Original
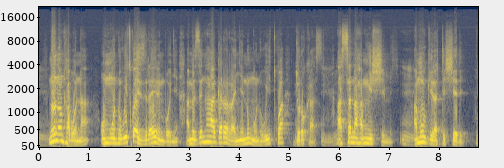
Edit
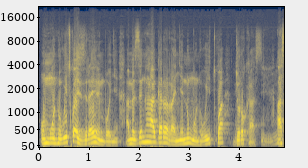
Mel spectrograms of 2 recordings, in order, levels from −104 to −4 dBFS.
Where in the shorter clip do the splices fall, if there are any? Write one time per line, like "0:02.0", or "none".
none

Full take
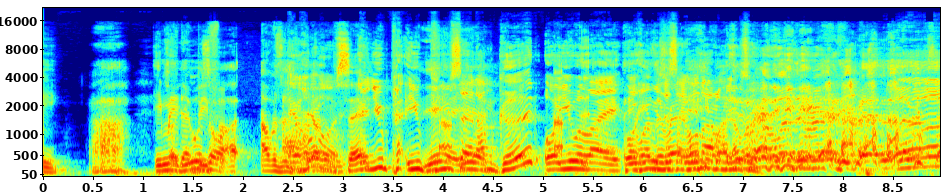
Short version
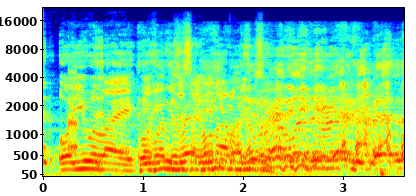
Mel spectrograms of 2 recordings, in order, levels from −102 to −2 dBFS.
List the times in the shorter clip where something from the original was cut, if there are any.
none

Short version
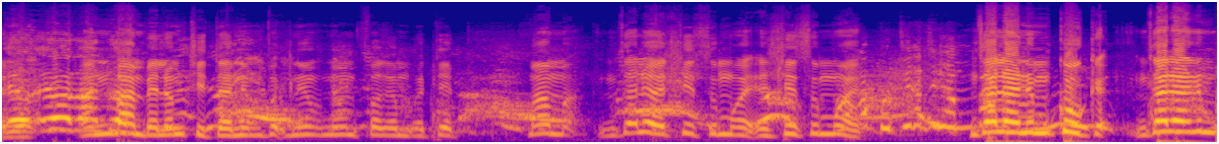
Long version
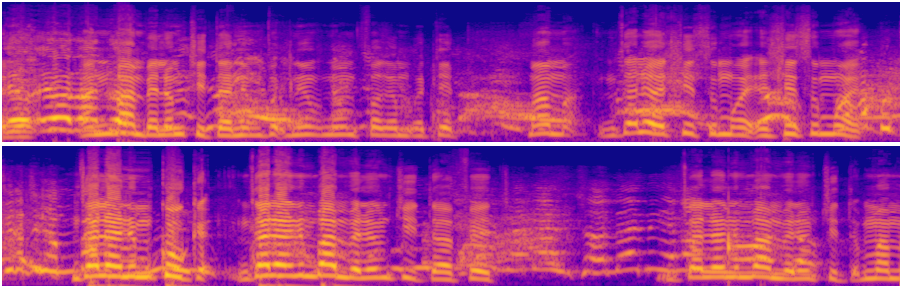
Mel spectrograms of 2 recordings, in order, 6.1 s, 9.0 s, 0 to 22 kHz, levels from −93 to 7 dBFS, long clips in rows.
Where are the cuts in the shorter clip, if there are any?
none

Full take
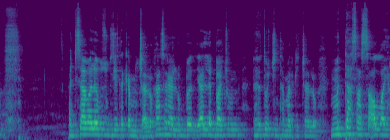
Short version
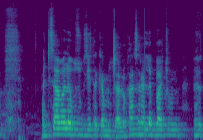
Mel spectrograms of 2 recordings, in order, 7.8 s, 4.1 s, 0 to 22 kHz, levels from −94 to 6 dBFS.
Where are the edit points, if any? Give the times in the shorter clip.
0:01.1
0:02.9

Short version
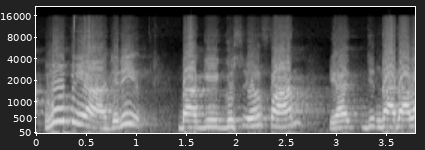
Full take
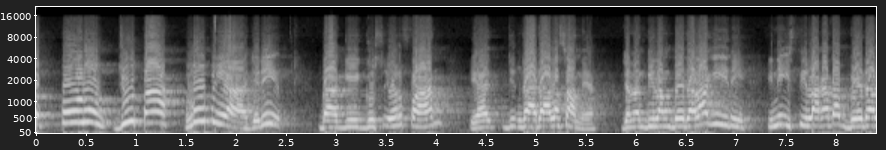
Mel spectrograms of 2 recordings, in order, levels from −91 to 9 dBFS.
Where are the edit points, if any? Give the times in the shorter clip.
none

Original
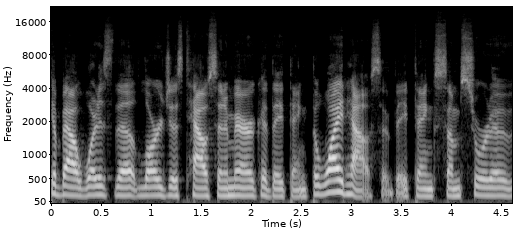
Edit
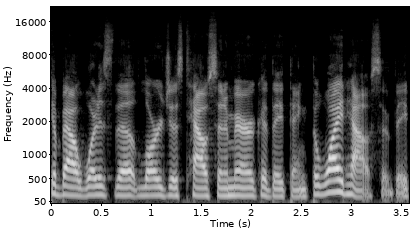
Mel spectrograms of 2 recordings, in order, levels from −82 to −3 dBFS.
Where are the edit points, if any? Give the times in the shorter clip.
none

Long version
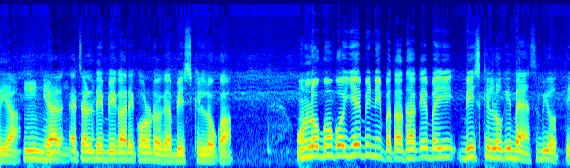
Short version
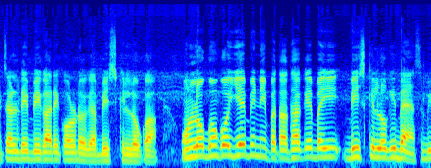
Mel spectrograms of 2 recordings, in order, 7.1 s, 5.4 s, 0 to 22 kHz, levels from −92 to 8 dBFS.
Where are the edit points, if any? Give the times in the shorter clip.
0:02.1

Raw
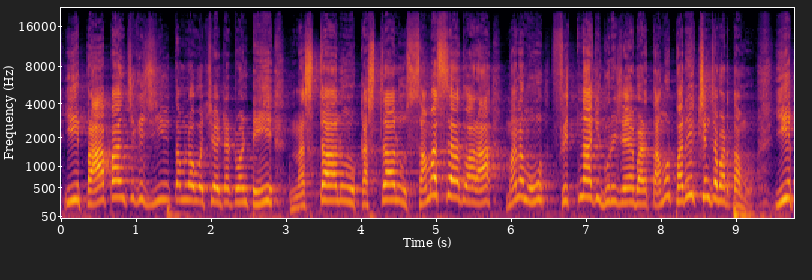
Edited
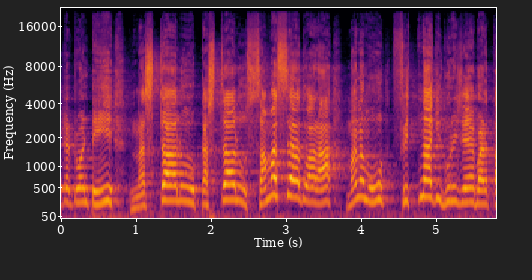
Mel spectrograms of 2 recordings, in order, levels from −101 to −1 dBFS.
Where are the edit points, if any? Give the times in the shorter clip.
none

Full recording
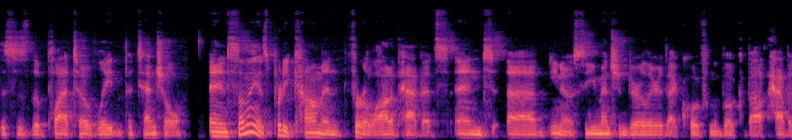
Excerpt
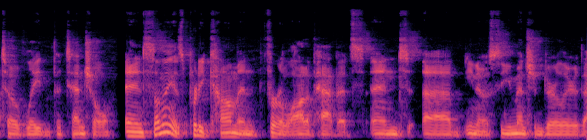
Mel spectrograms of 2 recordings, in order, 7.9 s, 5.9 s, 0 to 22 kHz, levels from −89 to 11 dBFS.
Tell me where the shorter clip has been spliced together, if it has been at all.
0:01.1

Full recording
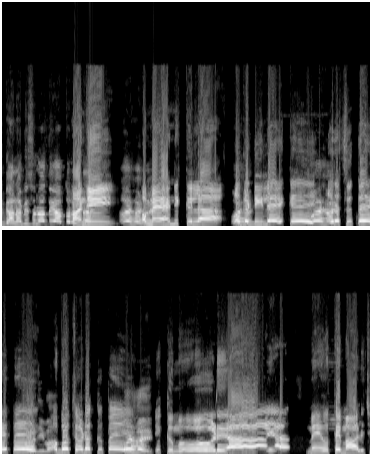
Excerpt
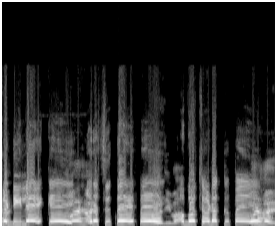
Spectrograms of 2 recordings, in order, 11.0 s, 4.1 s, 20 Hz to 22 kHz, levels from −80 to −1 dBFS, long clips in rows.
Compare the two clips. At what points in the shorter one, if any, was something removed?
none

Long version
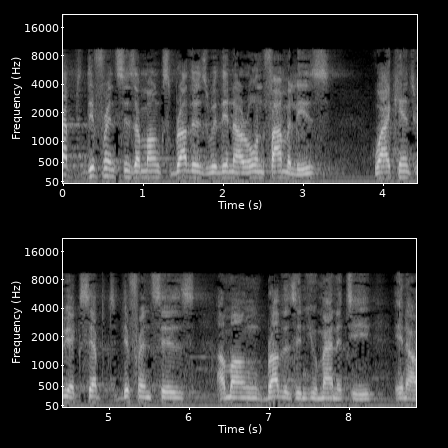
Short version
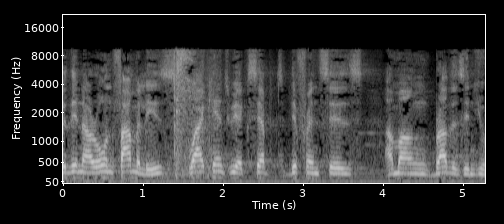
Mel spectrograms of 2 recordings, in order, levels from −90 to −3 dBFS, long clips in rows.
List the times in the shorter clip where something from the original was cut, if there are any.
0:01.4

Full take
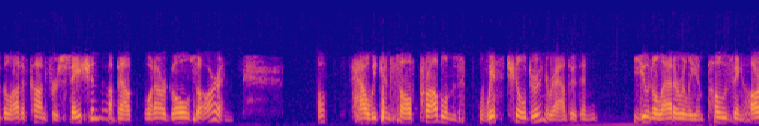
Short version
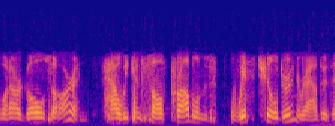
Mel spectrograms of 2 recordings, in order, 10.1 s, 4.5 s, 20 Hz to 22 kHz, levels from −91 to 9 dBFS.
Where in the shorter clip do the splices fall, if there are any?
0:01.2

